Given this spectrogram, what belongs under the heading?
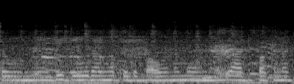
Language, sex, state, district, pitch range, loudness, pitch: Telugu, female, Andhra Pradesh, Krishna, 190-195 Hz, -23 LUFS, 195 Hz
